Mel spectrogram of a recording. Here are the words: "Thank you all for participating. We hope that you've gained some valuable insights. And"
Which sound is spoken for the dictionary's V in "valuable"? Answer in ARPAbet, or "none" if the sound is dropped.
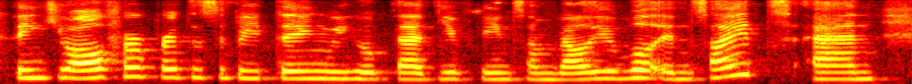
V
